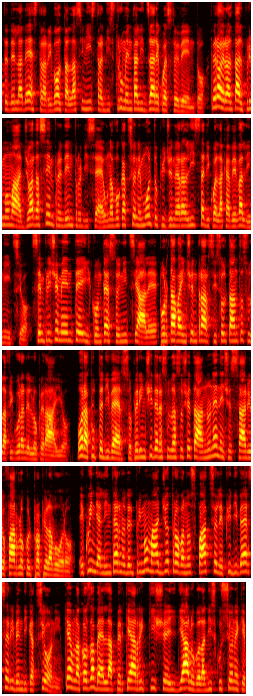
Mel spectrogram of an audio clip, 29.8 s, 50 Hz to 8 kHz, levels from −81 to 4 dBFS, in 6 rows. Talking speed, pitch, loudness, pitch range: 165 wpm, 190 Hz, -24 LUFS, 170-205 Hz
